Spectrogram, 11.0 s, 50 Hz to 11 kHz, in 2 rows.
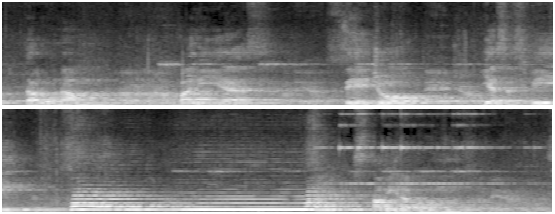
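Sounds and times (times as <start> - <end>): conch shell blown: 6.1 - 9.3.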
